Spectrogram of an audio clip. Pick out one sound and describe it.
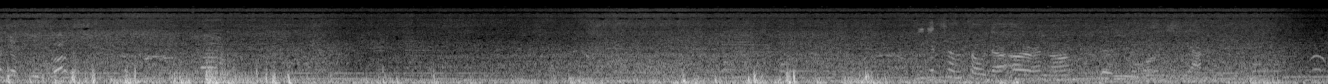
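Waves break and wash onto the shore nearby.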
